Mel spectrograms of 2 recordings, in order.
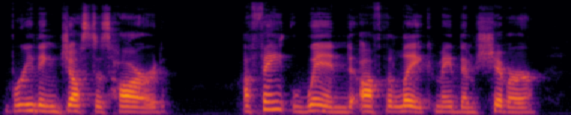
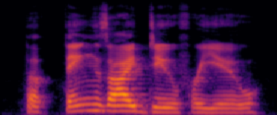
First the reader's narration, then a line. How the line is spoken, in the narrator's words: Hiei grumbled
